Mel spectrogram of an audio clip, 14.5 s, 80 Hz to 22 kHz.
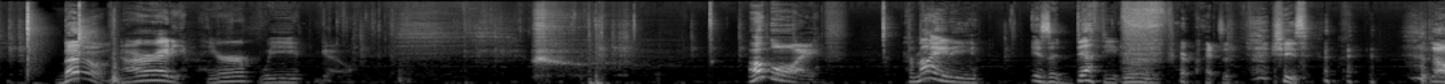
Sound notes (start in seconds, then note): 7.5 inhales; 11.2 chuckles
